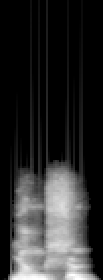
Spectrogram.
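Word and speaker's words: 养生: The word is Yang Shen, or Y-A-N-G-S-H-E-N, and it's pronounced Yang Shun.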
